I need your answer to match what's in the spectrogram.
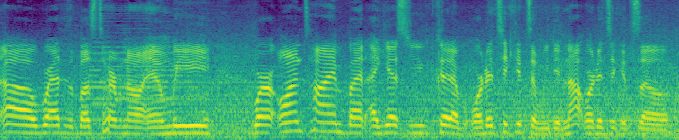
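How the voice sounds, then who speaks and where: A young man chatting casually to a handheld camera, rambling and laughing often as he talks. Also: a little high. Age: young adult. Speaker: travel vlogger. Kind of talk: casual vlog chat to camera. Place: outdoors on a busy city street. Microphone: handheld camera held close. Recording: street traffic noise behind. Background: city traffic and passing vehicles.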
